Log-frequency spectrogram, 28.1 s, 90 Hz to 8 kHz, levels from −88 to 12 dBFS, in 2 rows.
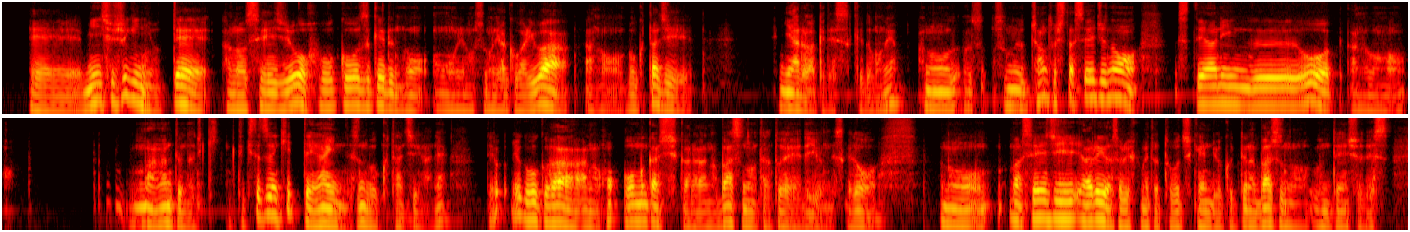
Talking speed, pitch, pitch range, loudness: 295 characters per minute, 115 Hz, 95-140 Hz, -28 LUFS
